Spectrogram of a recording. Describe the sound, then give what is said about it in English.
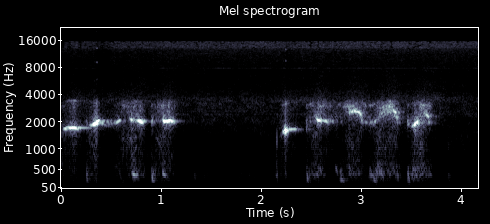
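Turkey poults giving the high, whistle-like kiki call: thin, fairly soft peeps in two bursts of several quick notes, separated by a short silence. “It's like a whistle. We call it the kiki.”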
